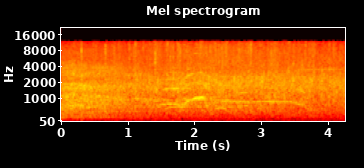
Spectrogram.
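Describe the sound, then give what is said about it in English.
A crowd applauds steadily throughout, a dense wash of many hands clapping at an even loudness, with faint tones from a brief voice or cheer rising partway through. “And that was Massachusetts, and we applaud it.”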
